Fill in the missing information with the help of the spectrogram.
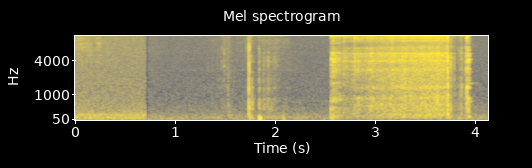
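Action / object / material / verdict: scrape / molded kinetic sand shape / kinetic sand / none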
